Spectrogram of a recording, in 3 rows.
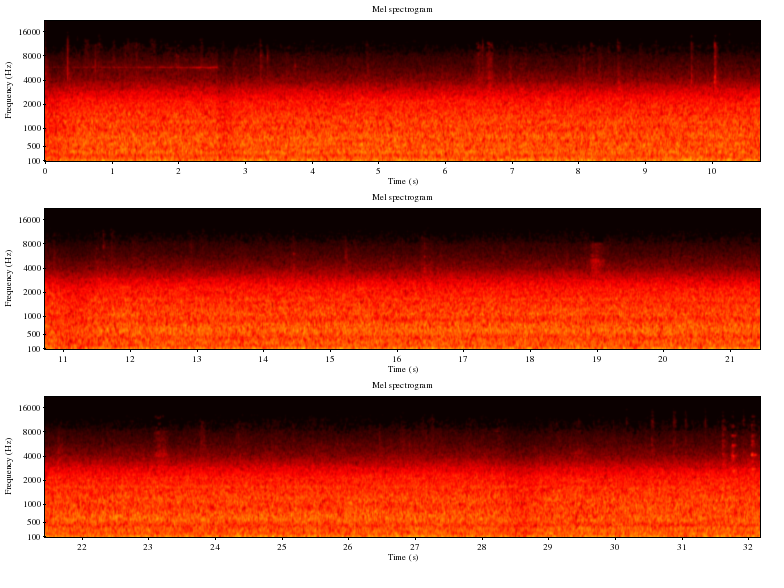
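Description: Steady in-flight cabin noise of a Boeing 747 in cruise: the even rush of airflow and engines heard inside the cabin.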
